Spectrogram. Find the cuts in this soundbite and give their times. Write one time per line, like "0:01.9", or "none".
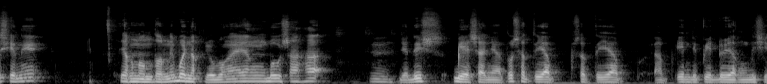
none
